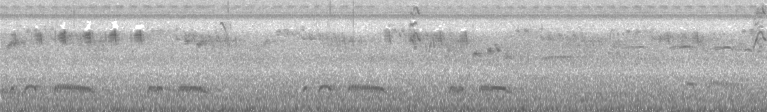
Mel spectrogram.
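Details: Spotted dove lure call meant to attract other doves: short paired coos recur every second or so, mellow and low, backed by constant low-pitched noise and brief high twittering from other small birds.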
